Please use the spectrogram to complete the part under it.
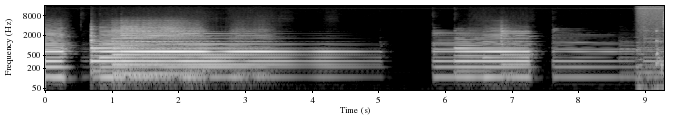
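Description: Guitar amp hum with a steady tone is chopped off abruptly by a Decimator II noise gate pedal, leaving dead silence between bursts; the hum returns and cuts out again several times, with no talking.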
